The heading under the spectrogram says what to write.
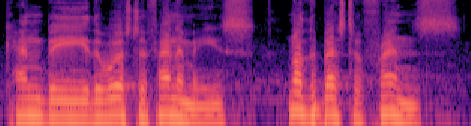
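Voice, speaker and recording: A man giving live cricket commentary in a measured, analytical manner. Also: a little high, a little mellow.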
